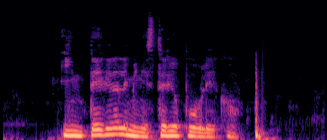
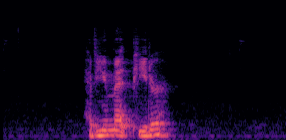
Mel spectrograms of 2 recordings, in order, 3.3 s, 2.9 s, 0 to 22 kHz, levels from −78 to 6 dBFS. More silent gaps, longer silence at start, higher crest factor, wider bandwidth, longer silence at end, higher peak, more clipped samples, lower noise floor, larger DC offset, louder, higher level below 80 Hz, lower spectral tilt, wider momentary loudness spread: neither; second, 0.6 s vs 0.85 s; second, 10 dB vs 18 dB; first, 9.8 kHz vs 7.8 kHz; second, 0.5 s vs 1.15 s; first, -2 dBFS vs -8 dBFS; neither; second, -54 dBFS vs -60 dBFS; neither; first, -12 LUFS vs -23 LUFS; first, -38 dBFS vs -58 dBFS; first, -9.5 dB/octave vs -8 dB/octave; about the same, 11 LU vs 13 LU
